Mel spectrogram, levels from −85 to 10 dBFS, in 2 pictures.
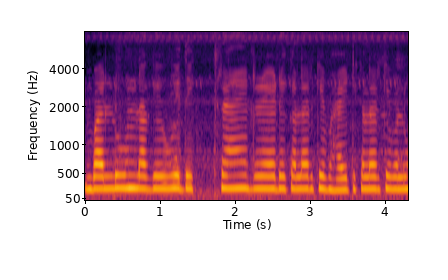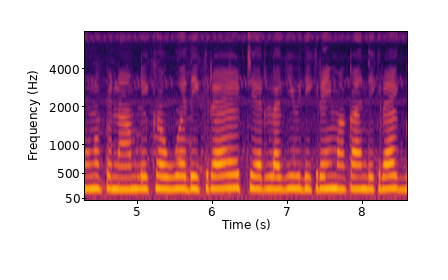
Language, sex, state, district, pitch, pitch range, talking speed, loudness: Hindi, female, Bihar, Jahanabad, 220 Hz, 215-225 Hz, 210 wpm, -13 LUFS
